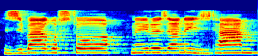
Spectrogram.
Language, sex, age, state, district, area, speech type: Bodo, female, 30-45, Assam, Kokrajhar, rural, spontaneous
